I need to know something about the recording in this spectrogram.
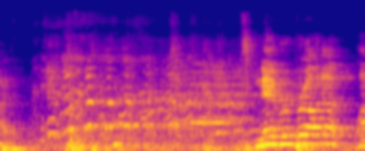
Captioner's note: laughs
